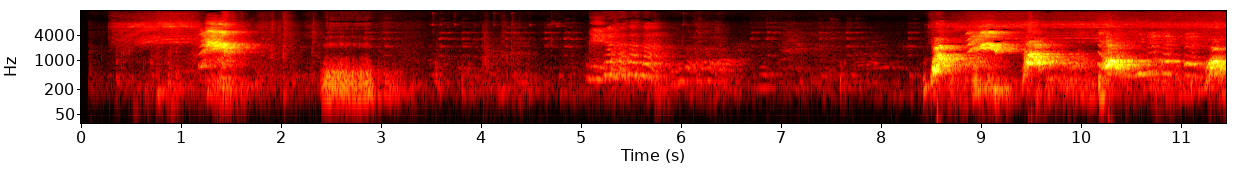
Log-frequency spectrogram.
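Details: A Miniature Schnauzer barks in sharp, repeated bursts at a sky-writer UFO toy, with human voices and laughter in between.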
